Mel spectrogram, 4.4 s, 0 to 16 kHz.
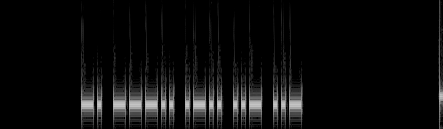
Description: Morse code, heard as a keyed tone, about 31 wpm, 700 Hz. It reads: N8LUU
